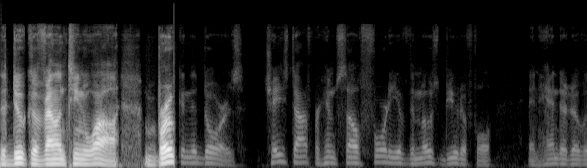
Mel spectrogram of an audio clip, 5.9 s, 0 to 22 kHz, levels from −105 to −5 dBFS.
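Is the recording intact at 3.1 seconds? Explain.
No. From 3.09 to 3.17 s the speech briefly hangs: the last sound is stretched out and fades for about 55 ms, then the speech jumps ahead with about 60 ms missing. This is a burst of packet loss, where the receiver filled the gap by continuing and fading the last audio it had.

That moment also falls inside a longer problem from 1.74 s onward, where the speech drops by about 32 dB to a faint residue. The likely cause is one channel inverted, so the shared centre content cancels when the stereo is summed to mono.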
